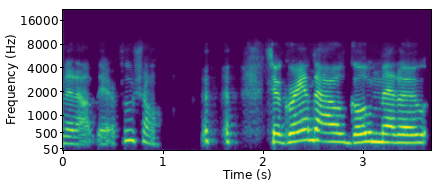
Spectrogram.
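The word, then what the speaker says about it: Fourchon: So, it's f Our r ho n, but it's pronounced fooon. So, I want to hear everybody saying it out there. Fong.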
